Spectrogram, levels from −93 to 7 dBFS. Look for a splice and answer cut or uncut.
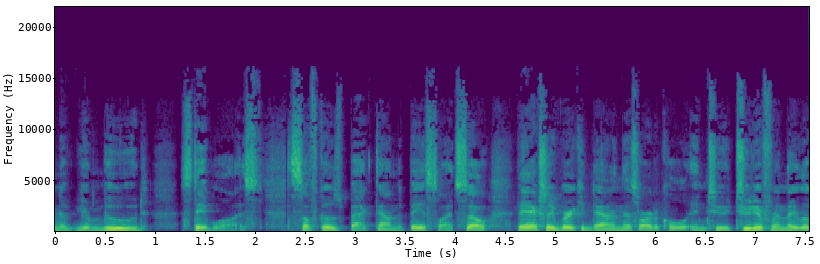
cut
